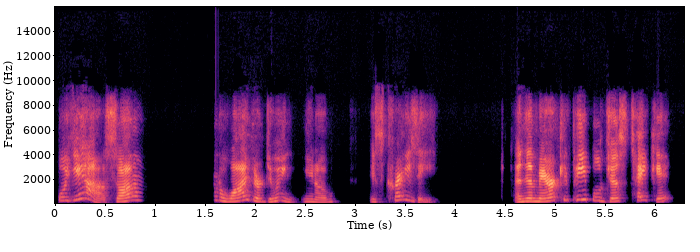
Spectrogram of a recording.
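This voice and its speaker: A woman's voice: a little high, big pitch swings, normal speed, a bit bright. A woman from Florida co-hosting a casual sewing livestream over a video call, chatting and reading out viewer comments. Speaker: livestream co-host. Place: home in Greenland.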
